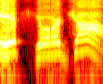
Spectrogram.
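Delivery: loud, high yell at the top of the lungs. Recalling the answer to a question about keeping enthusiasm up: retelling a full-lung yell. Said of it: "I yelled at the top of my lungs".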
